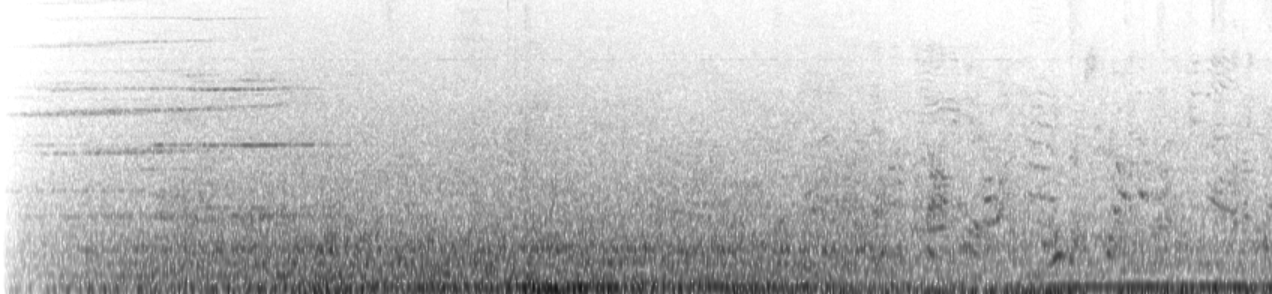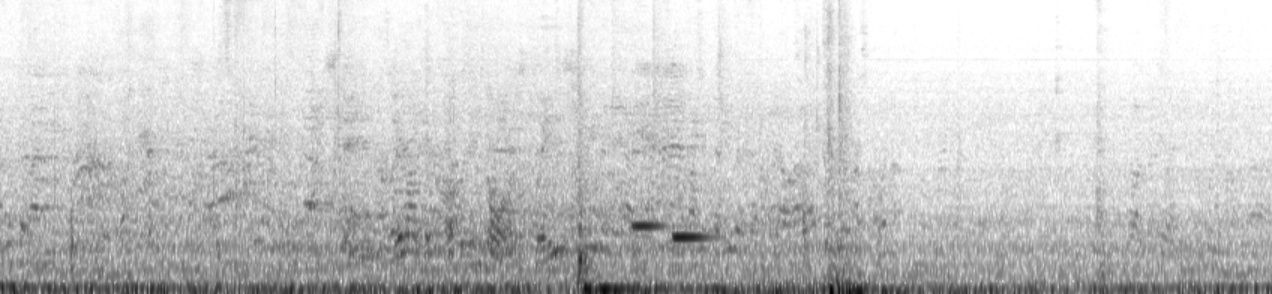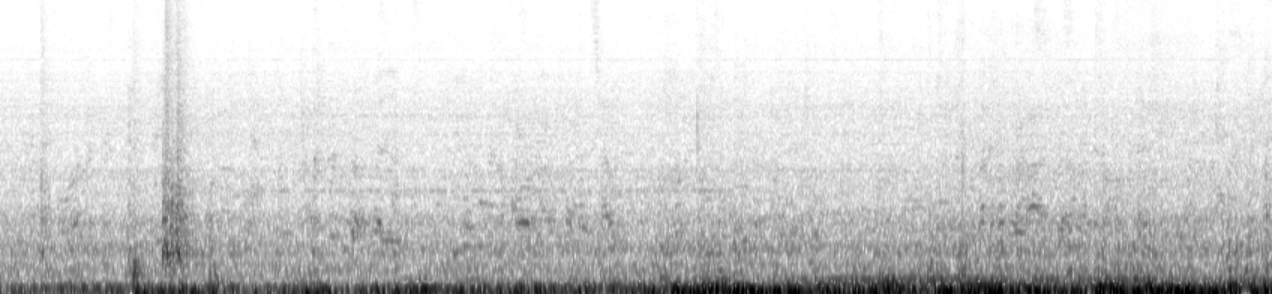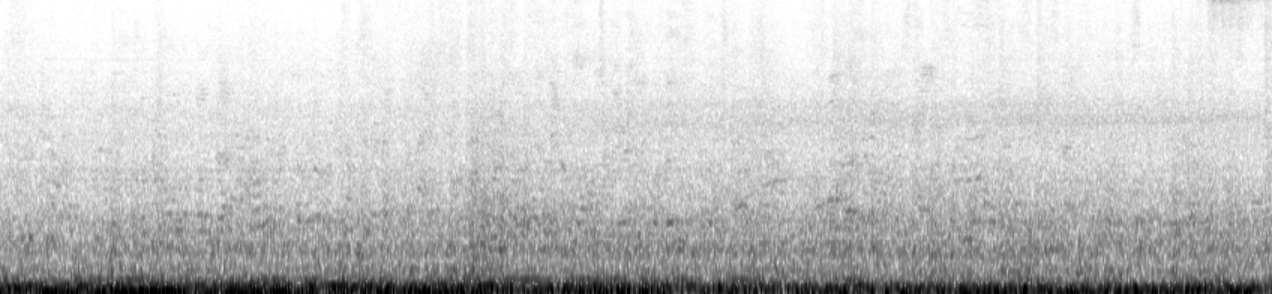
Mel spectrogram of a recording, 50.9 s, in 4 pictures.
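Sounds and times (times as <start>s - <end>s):
subway Line 6 train to Brooklyn Bridge: 0.0s - 50.8s.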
